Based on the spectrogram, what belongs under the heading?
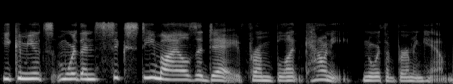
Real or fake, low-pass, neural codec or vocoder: real; 7.2 kHz; none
